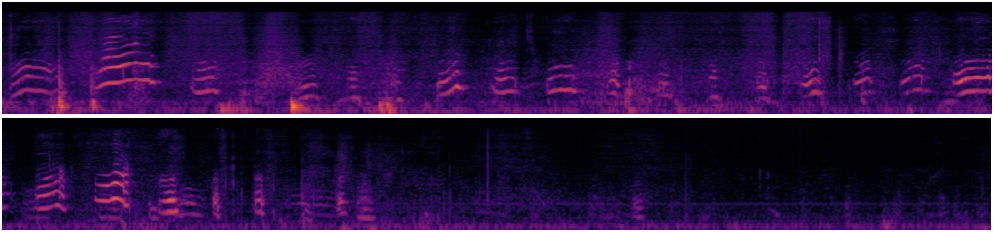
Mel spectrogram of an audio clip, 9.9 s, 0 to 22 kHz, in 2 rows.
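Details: Field-line Labrador Retriever puppy, five days old, at the 10 a.m. feed: rapid high whimpers and squeaks for about six seconds, then settling into near silence.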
